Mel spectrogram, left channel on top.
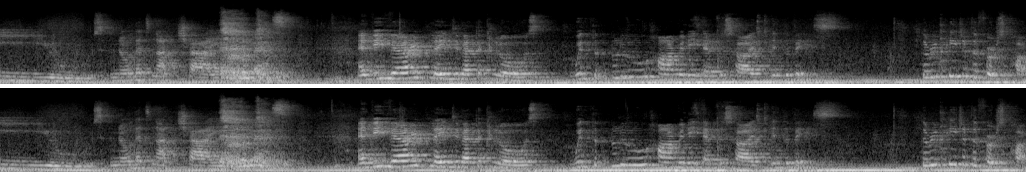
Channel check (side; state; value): both; normal; correlation 0.46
